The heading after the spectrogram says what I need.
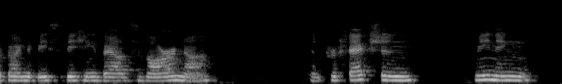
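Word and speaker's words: Xvarnah: So let's take a look first at this Varna, and I want you to know it's spelled X-V-A-R-N-A-H, Svarna.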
